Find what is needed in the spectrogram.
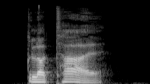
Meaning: glottal
- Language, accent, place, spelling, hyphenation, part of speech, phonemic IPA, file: German, Germany, Berlin, glottal, glot‧tal, adjective, /ɡlɔˈtaːl/, De-glottal.ogg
